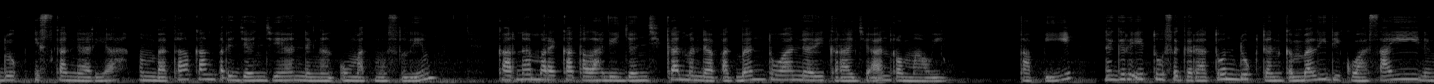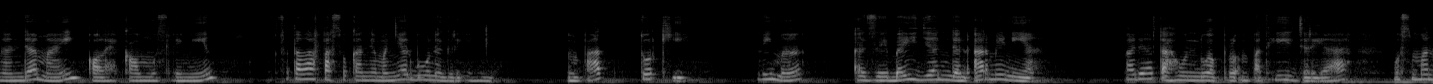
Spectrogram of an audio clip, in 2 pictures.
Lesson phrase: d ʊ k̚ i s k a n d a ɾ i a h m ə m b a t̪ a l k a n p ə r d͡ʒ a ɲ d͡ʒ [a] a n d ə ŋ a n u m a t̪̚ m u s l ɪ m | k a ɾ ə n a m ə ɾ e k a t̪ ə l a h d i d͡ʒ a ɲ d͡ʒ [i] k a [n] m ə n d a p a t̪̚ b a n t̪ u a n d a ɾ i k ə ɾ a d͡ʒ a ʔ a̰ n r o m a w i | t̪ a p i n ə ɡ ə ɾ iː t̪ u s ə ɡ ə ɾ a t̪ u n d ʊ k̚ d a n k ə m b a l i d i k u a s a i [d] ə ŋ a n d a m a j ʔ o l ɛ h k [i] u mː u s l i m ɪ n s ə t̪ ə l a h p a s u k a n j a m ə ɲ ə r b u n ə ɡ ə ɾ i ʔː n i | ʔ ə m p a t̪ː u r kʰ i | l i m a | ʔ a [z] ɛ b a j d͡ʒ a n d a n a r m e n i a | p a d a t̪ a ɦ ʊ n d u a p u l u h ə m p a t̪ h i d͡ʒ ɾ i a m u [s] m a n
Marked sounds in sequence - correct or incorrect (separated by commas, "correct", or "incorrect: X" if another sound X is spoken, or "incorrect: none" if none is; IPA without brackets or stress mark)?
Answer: incorrect: i, correct, correct, correct, incorrect: a, correct, correct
